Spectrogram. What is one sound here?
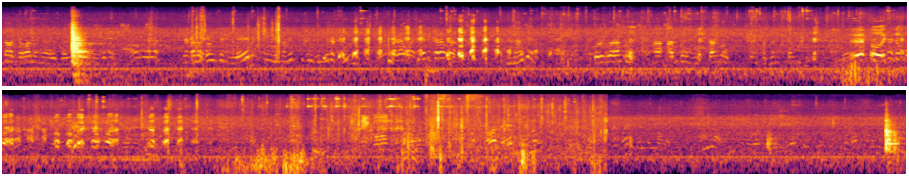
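Horses' hooves thud softly as the horses walk on a dirt track.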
